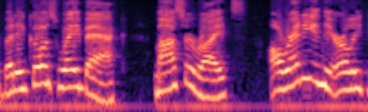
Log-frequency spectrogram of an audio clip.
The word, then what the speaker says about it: Maser: Werner Maser, I've learned his name is pronounced Maser, not Maser, he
